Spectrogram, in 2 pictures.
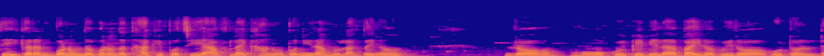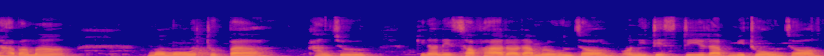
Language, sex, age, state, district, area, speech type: Nepali, female, 30-45, West Bengal, Darjeeling, rural, spontaneous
